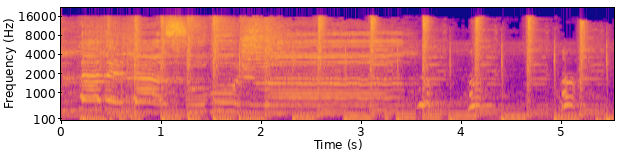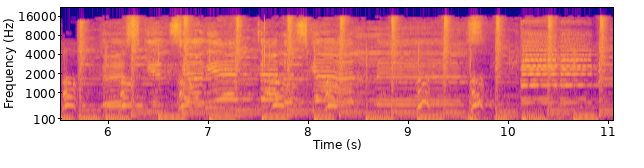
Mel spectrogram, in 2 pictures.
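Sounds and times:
background music with steady beat: 0:00.0 - 0:11.0
dog barking: 0:03.6 - 0:04.4, 0:05.0 - 0:06.9, 0:07.6 - 0:08.4, 0:09.1 - 0:09.9.

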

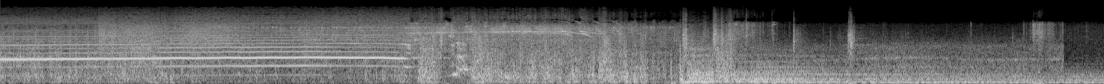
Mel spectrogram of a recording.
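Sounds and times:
loud shrill tone: 0:00.0 - 0:06.4.

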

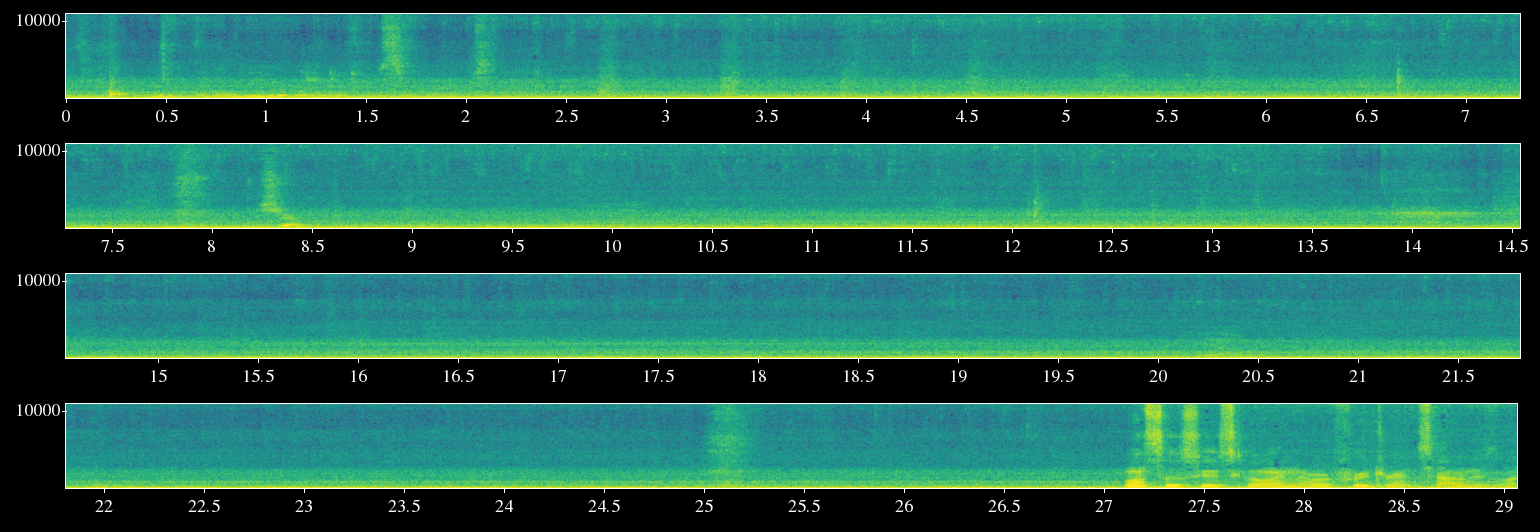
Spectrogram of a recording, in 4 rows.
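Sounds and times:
air conditioner compressor hum: 0:00.0 - 0:29.0
air through vent register: 0:00.0 - 0:29.0.

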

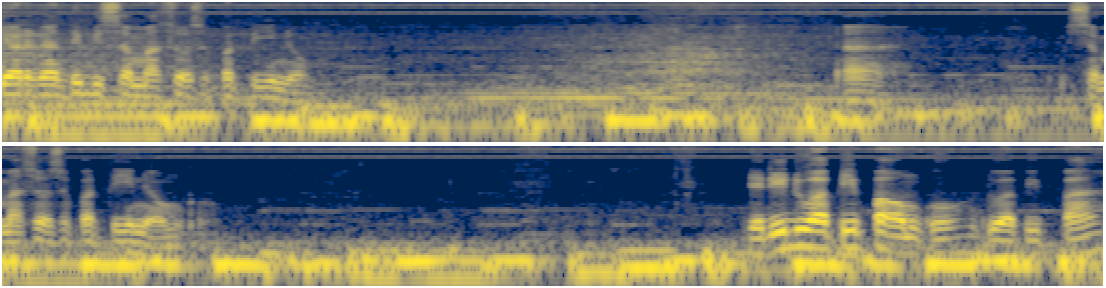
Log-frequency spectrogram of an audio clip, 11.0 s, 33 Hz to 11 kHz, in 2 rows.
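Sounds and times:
bass-heavy music over loudspeakers: 0:00.0 - 0:11.0
steady high whine: 0:00.0 - 0:11.0.

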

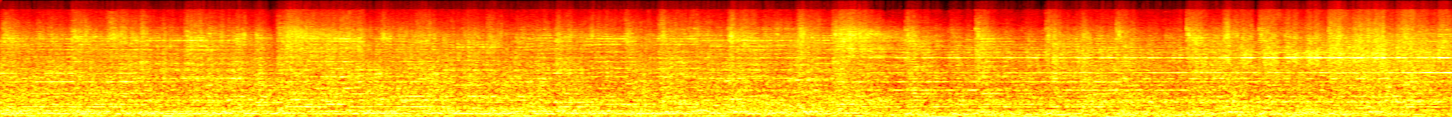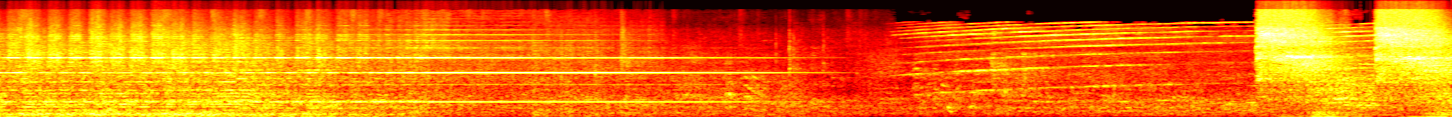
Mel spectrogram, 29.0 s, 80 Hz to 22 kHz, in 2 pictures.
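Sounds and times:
loud noisy blasts: 0:00.0 - 0:18.8, 0:27.1 - 0:29.0
show music over pa: 0:00.0 - 0:21.2
siren sound effect: 0:08.6 - 0:23.0.

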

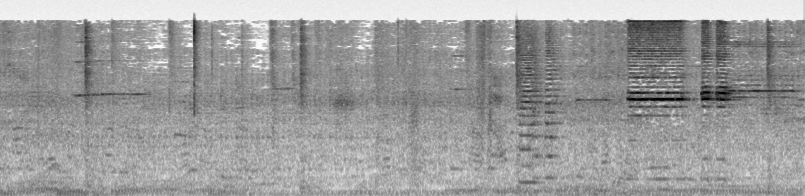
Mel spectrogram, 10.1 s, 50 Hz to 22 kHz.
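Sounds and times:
traffic rumble: 0:00.0 - 0:10.0
vehicle horn honk: 0:07.8 - 0:10.0.

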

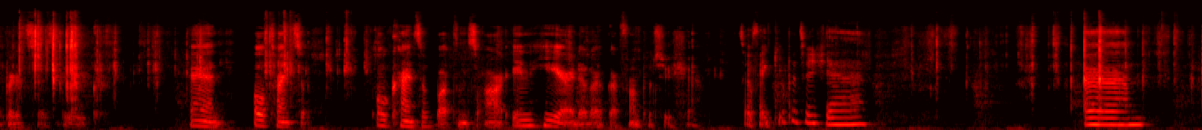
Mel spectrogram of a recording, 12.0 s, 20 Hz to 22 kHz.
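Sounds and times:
paper booklet rustling: 0:00.0 - 0:07.2, 0:08.8 - 0:12.0.

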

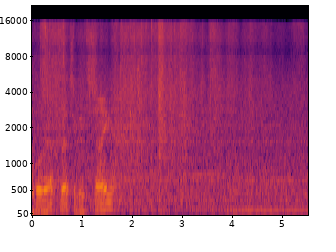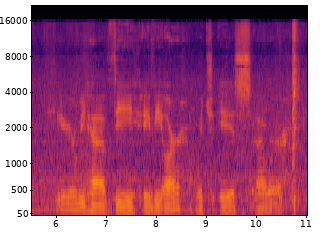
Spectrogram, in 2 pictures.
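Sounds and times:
bubble wrap rustling and crinkling: 0:00.0 - 0:08.3.

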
